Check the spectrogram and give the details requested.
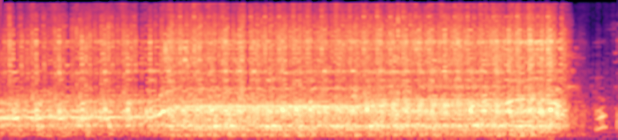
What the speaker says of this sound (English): I'm sewing at an angle, so that's an adjustment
